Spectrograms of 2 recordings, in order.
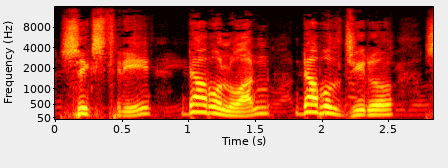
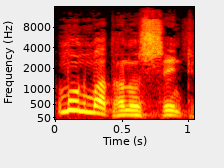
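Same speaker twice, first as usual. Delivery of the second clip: ad announcer; 5 semitones higher than usual. Acted. Loud mic ad promo.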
